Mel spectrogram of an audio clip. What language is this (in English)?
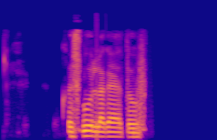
Dhatki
